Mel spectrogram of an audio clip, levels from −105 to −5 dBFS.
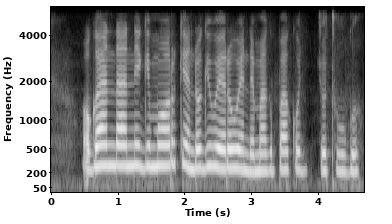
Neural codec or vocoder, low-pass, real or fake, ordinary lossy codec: none; 5.4 kHz; real; none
